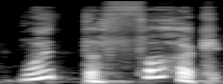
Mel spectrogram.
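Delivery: high, hushed disbelief; baffled disbelief. Retold or imitated. Arriving to find the interview restaurant closed, baffled. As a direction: retell a baffled reaction, softly and high. Retelling own baffled reaction.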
